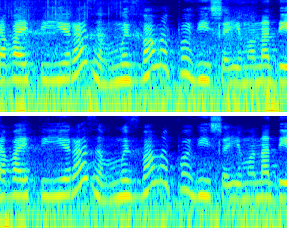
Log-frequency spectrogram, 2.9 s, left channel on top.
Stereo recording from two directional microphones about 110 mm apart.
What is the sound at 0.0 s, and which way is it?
A woman's voice, 45° right (ahead or behind).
